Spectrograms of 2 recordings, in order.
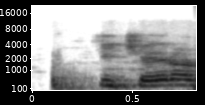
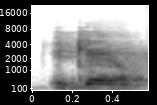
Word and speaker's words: Cicero: Cicero, ¿cómo sonaría? Supongamos que va a sonar como che. Chichero, ¿no? Así No. es. Muy bien. Chichero o chiquero. Cualquier pronunciación es correcta.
